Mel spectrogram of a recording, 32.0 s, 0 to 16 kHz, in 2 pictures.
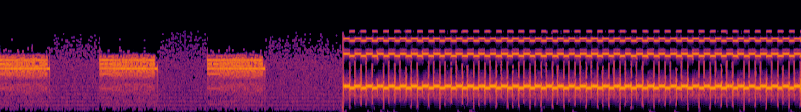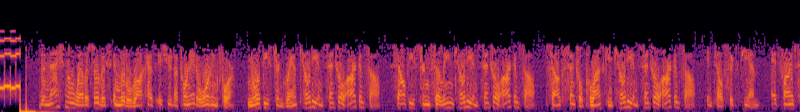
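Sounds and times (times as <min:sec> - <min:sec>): screechy data warble bursts: 0:00.0 - 0:01.0, 0:01.9 - 0:03.2, 0:04.1 - 0:05.4.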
